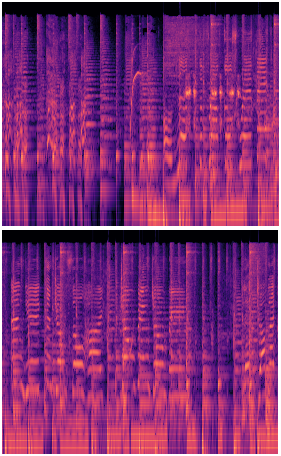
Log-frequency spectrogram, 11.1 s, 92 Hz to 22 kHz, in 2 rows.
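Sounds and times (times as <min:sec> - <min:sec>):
upbeat children's song: 0:02.6 - 0:11.0
cartoon frog croaking: 0:03.6 - 0:05.0.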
